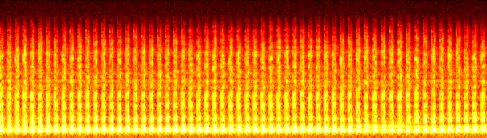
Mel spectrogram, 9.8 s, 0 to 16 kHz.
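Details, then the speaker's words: Sachs Wankel 303 rotary with a 1000cc Mikuni carb, points ignition, and no muffler. It holds a fast, even popping beat of about three pulses a second with no misses; a healthy idle. "As you heard, I took the muffler off so you could actually hear the motor."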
